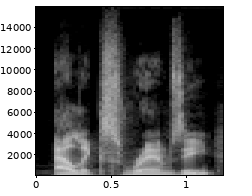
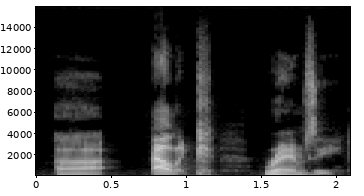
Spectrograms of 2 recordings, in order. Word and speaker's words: Alex Ramsey: His family got in touch to tell us that it, in fact, is Alec Ramsey. It's spelled Alex, but they're from Scottish ancestry, and so he was always in life called Alec Ramsey.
